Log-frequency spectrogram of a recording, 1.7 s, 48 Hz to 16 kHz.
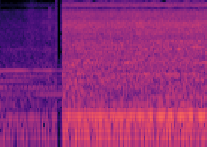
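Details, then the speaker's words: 2001–2002 Camaro SS SLP V8, about 100,000 miles, after installing headers and Y-pipe and tuning: catches cleanly and settles into steady, even idle with no misfire; normal idle. "All right, we just started up. Sounds way better, doesn't misfire at all."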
